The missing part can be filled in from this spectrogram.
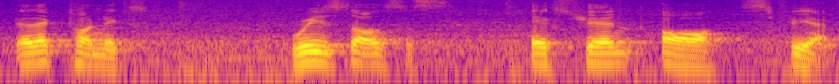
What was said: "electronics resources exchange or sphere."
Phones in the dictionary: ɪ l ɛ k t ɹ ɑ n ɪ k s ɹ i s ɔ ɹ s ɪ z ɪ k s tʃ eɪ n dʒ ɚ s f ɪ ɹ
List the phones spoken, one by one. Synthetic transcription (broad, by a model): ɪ l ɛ k t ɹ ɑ n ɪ k s ɹ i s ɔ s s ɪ k s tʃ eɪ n ɔ s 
